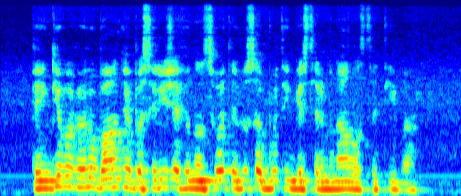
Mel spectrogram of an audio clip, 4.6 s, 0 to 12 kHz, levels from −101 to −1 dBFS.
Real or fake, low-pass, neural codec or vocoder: real; 10.8 kHz; none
